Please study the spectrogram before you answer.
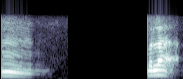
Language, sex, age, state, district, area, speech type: Odia, male, 60+, Odisha, Boudh, rural, conversation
